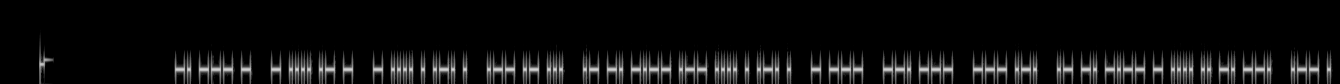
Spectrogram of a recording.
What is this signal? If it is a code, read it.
Morse code, heard as a keyed tone, about 40 wpm, 700 Hz. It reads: NOT THAT THERE WAS ANYWHERE TO GO OR ANYTHING WE
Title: Sentences from Top 1400 Words 40wpm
